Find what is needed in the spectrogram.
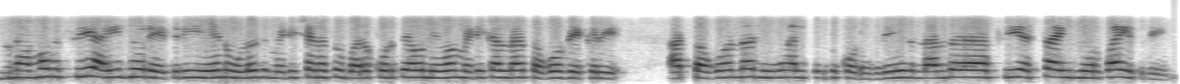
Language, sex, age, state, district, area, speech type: Kannada, female, 60+, Karnataka, Belgaum, rural, conversation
